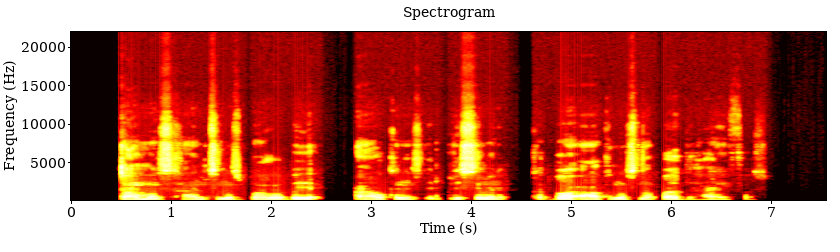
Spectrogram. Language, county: Lithuanian, Vilnius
